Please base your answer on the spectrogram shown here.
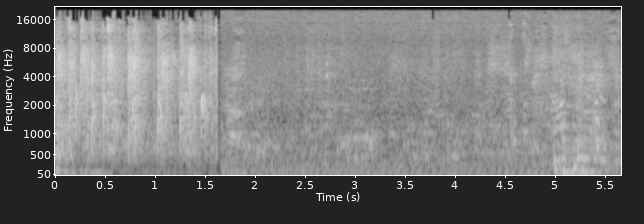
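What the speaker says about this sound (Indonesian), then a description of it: "Cukup tepuk tangan untuk Ananda Mufro" Applause for a child at a Quran school (TPQ) event: dense crowd clapping fills the opening second and a half, then fades into a murmur of voices and chatter, with a short burst of louder sound near the end.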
